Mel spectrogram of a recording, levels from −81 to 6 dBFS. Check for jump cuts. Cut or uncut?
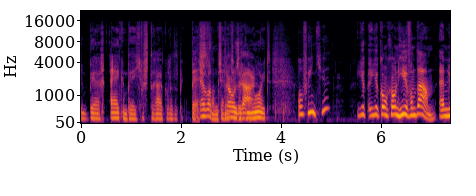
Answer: cut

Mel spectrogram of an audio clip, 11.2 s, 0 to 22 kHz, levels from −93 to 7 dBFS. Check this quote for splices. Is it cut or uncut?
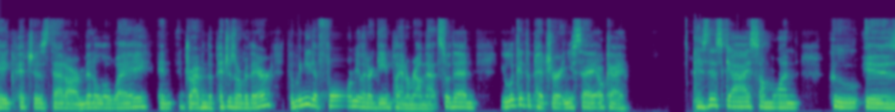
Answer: uncut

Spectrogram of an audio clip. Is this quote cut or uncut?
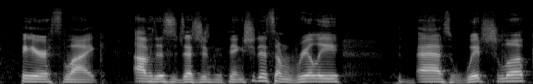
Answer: cut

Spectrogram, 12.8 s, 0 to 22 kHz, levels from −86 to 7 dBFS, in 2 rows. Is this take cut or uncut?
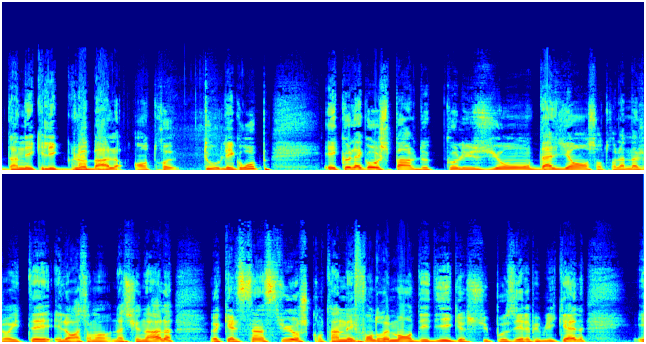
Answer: uncut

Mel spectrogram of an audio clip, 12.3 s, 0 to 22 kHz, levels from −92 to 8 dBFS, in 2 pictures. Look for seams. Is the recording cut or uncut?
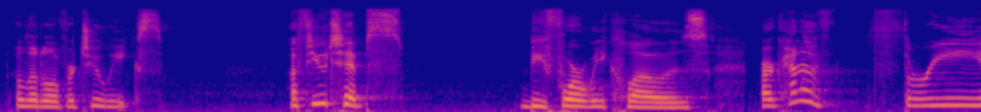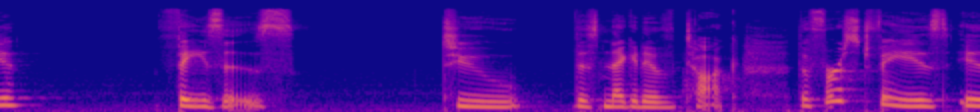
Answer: cut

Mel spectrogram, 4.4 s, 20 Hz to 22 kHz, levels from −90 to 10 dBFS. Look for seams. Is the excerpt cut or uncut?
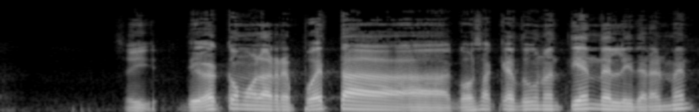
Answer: uncut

